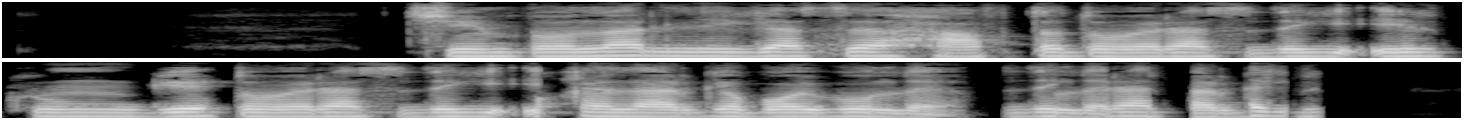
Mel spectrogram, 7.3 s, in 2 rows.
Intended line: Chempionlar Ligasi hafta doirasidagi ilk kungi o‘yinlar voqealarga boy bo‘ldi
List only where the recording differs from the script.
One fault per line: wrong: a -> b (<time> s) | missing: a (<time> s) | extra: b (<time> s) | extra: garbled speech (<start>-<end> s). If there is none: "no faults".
wrong: o‘yinlar -> doirasidagi (4.3 s)
extra: garbled speech (6.1-7.0 s)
